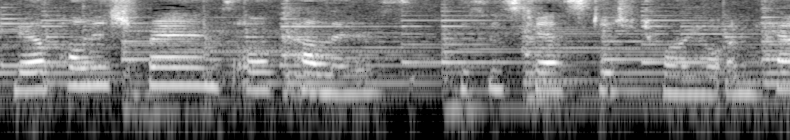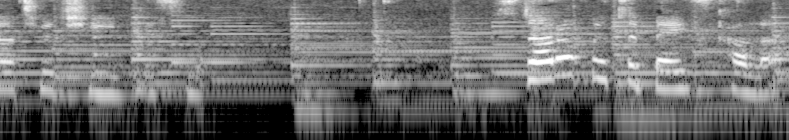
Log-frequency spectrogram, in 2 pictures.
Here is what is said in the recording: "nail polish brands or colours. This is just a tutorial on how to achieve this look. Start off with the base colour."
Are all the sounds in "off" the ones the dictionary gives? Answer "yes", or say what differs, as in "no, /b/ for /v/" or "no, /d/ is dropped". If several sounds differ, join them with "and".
no, /p/ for /f/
